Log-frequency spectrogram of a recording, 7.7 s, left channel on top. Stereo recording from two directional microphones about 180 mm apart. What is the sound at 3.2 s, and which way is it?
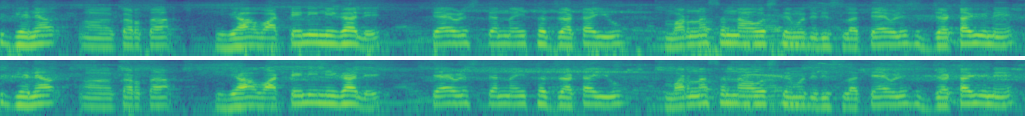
Speech, 25° left (ahead or behind).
